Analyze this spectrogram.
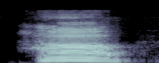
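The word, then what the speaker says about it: hop: اه، هاب يعني قفز. ثانية اهو. ثانية. آه، الترجمة بقى. ايوه هو. هاب قفز. مش هوب. مش قفز. هوب. بتقول هاب.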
